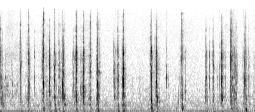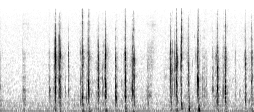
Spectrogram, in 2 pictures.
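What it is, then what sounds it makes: Plastic computer keyboard being typed on. Long dark-polished nails and fingertips type on a full-size plastic computer keyboard with black keycaps and a rainbow backlight, pressing and clicking the keys. Dozens of quick, sharp, bright clacks come in irregular bursts separated by short pauses, each dying away instantly. A faint steady low hum sits underneath.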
